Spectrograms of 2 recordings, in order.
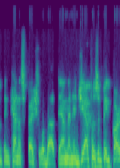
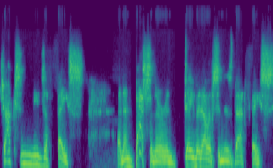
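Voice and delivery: put-on British accent; 2 semitones higher than usual. Quoting what a man said when he set the marching orders, British accent. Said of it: "in his British accent".

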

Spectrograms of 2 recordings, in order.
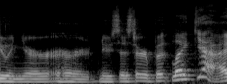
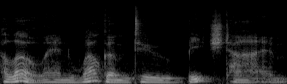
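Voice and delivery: public-access radio announcer delivery, low and slow; 5 semitones lower, 7 dB quieter than usual. Showing how an intro should sound: NPR radio host style. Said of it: "a N P R sort of".

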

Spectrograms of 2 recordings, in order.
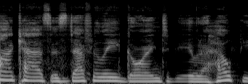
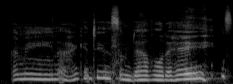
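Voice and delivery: soft, sheepish, self-conscious tone, pitched up; 6 semitones higher, 6 dB quieter than usual. Recalling ordering appetizers for everyone, retelling a sheepish offer. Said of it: "I just sheepishly said".

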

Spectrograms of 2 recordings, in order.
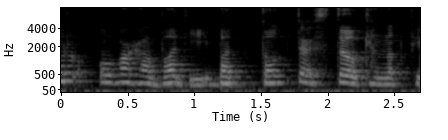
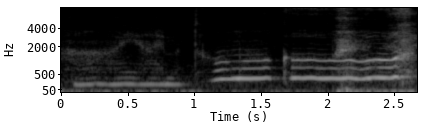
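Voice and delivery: eerie, spooky voice with raised pitch; 8 semitones higher than usual. Podcast co-hosts redo their intro, this time in a spooky voice. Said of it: "let's do it again, but like spooky".

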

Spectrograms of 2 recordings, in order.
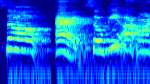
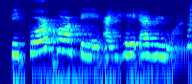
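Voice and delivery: normal talking voice

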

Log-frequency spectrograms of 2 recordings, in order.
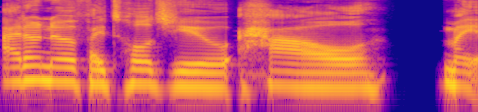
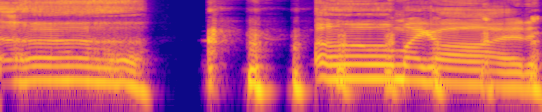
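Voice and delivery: put-on angry complaining groan, higher; 3 semitones higher than usual. Retelling how the eldest daughter reacted to the movie: imitating daughter's angry complaining. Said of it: "she gets so angry".

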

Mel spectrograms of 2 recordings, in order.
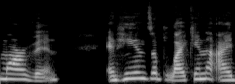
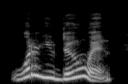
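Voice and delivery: play-acted, held-back, high-pitched, mild yelling; 6 semitones higher than usual. Retelling a woman shoving off a man who tried to kiss her, retelling her yell. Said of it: "she starts yelling like".

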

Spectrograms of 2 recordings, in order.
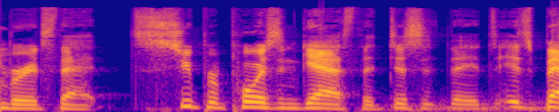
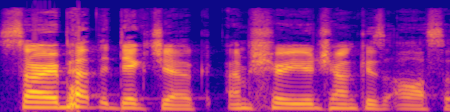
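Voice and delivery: mock, dead-flat, deadpan monotone. Retelling a line from a show: Monster Girl's flat deadpan tone. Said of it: "like, the flattest tone".

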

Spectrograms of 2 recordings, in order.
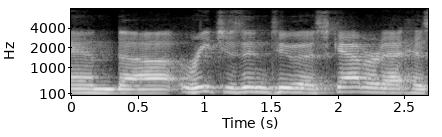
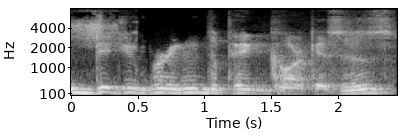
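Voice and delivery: voice of an undead corpse from beyond the grave. As game narrator, voicing an animated corpse addressing the players, a voice from beyond the grave. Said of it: "in a voice from beyond the grave".

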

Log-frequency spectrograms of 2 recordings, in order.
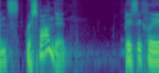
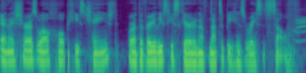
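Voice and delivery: normal talking voice

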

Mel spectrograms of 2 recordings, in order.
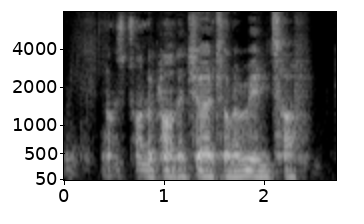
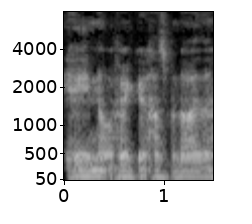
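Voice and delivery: put-on whispered voice. Retelling what a whisper in the heart said: imitating a whisper. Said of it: "this little whisper went".

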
